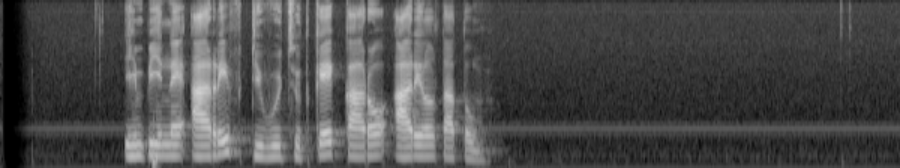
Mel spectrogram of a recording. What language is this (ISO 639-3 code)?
jav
